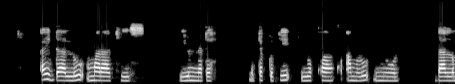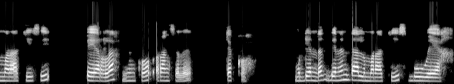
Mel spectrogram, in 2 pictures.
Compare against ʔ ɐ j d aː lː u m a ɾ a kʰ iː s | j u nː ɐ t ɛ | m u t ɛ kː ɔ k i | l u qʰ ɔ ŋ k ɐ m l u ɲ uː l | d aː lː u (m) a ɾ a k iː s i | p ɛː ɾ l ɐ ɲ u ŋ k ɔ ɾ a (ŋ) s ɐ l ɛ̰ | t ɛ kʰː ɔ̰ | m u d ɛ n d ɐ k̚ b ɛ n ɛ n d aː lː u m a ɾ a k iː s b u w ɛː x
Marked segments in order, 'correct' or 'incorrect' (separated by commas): correct, correct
